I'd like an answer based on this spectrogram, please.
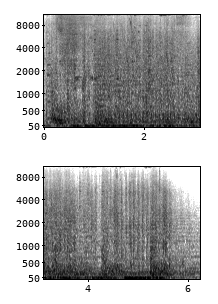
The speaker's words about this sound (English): The officer shouts, kill them, and the soldiers open fire.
